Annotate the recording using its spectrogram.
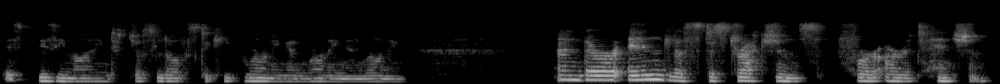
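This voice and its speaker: In a dull, muffled recording with roomy echo, a low-voiced woman leads a body scan as a mindfulness teacher. She keeps a fairly even intonation and sounds gentle, measured and invitational as she gives meditation instructions.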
